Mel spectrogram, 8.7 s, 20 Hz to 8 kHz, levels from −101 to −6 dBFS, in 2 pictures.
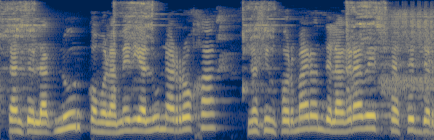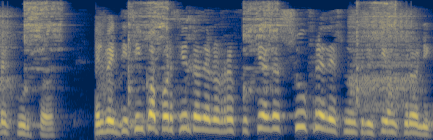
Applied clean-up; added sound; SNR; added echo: classical method log-MMSE.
